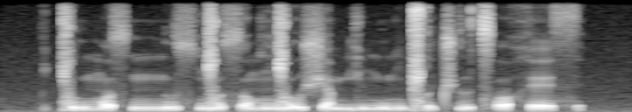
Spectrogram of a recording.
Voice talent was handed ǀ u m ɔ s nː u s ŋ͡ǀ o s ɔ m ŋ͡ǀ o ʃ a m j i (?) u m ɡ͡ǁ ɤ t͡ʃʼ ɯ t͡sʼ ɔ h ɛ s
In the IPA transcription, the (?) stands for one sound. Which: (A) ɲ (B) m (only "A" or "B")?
B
